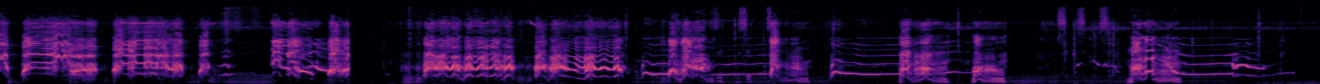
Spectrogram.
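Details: Near pigeon houses in Chilaw, Sri Lanka, dogs set upon jungle cats. Repeated harsh barking bursts alternate with long, steady, tonal whines and rising yelps in a chaotic fight lasting nearly twenty seconds.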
